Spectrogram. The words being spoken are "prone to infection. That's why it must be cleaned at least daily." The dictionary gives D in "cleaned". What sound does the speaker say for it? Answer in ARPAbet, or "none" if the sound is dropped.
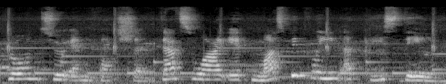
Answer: none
